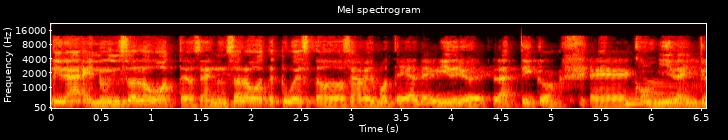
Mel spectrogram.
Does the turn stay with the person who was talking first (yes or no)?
yes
